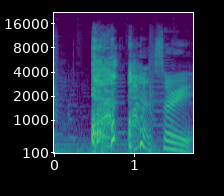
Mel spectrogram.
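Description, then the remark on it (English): Two harsh coughs in quick succession, the first louder than the second, followed by a brief voiced sound as someone starts to speak again. “I think this hamatan is affecting our voices, or I'm coughing actually.”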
